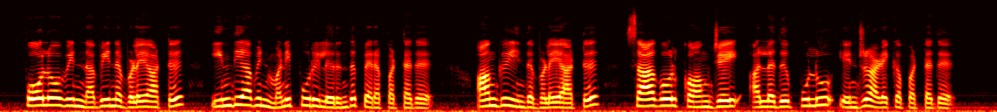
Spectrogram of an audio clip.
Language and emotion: Tamil, neutral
